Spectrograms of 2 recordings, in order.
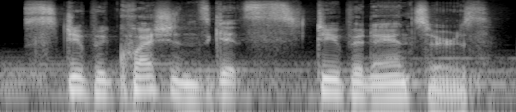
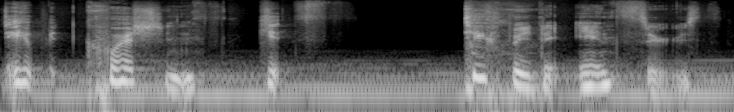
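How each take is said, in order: First: The voice sounds steady, in a valley-girl manner. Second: The voice sounds shaky, with a tremor.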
